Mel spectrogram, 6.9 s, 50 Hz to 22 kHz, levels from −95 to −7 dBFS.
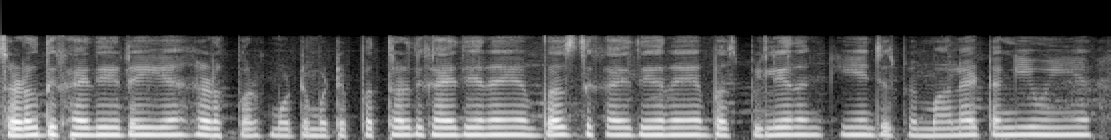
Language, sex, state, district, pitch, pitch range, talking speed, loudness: Hindi, female, Bihar, Gaya, 205 Hz, 195-210 Hz, 250 wpm, -18 LUFS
